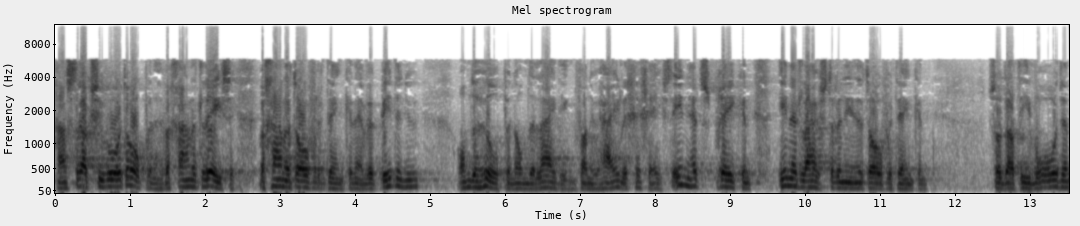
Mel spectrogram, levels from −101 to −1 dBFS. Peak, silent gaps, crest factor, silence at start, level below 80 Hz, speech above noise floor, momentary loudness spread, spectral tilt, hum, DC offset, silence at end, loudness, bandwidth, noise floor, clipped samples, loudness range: 0 dBFS; none; 12 dB; 0 s; -46 dBFS; 28 dB; 9 LU; -6.5 dB/octave; none; under 0.1%; 0 s; -11 LUFS; 10.5 kHz; -38 dBFS; 1%; 3 LU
